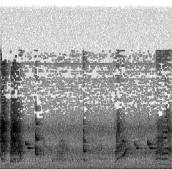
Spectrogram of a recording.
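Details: Long-tailed shrike in the morning producing raspy squawks and quick slurred chirps, over a steady buzzing low hum.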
